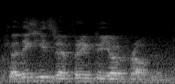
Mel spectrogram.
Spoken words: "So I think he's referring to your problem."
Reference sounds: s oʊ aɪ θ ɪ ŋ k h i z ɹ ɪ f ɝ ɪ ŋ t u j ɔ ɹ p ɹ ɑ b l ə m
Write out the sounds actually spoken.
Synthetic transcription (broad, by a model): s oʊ aɪ t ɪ ŋ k h i z ɹ ɪ f ɝ ɪ ŋ t u j ɔ ɹ p ɹ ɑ b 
